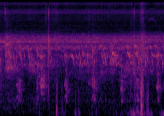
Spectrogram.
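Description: Faint, scattered clucking from chickens amid a noisy outdoor background, with occasional short sharp noises.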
